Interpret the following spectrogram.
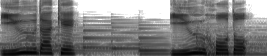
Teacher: For example, iu is a nucleus-less verb that ends on a high pitch. So, both moras of these two dependent words are pronounced high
